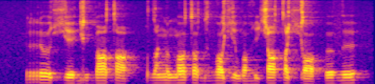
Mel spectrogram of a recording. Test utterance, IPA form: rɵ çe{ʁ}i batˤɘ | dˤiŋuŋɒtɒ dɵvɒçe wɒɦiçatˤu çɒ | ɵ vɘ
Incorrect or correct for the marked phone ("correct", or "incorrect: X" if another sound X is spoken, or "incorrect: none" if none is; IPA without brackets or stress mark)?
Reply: incorrect: ɡ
